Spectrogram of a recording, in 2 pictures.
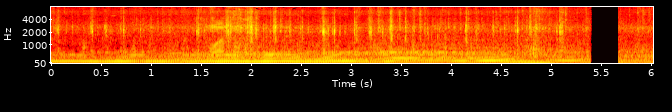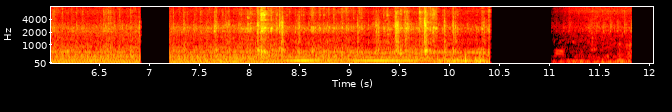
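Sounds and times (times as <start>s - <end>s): off-road vehicle engine running: 0.0s - 10.5s.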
